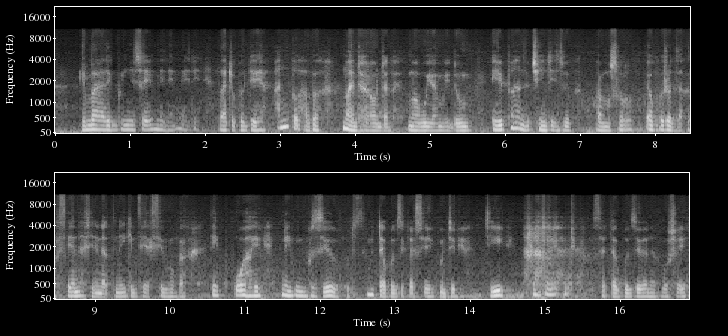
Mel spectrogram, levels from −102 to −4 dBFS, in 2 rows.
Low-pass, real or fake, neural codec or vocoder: 10.8 kHz; fake; codec, 16 kHz in and 24 kHz out, 0.8 kbps, FocalCodec, streaming, 65536 codes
